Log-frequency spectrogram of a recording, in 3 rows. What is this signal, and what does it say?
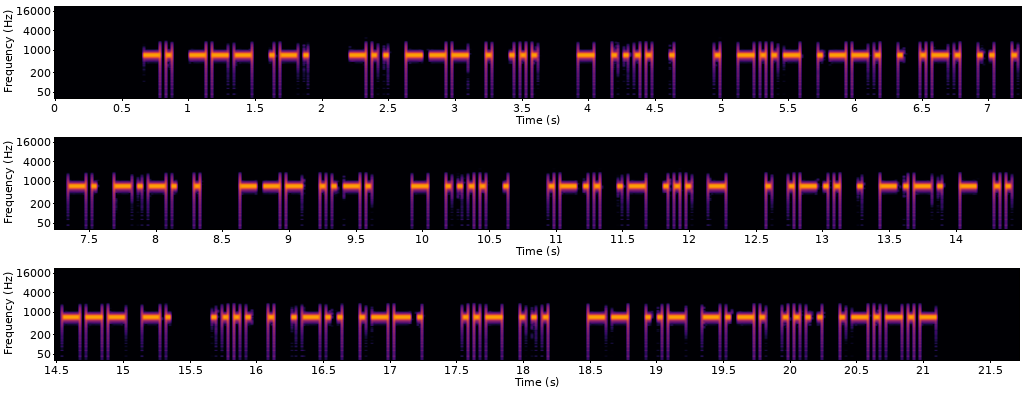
Morse code, heard as a keyed tone, about 28 wpm, 700 Hz. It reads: NOR DOES THE EXPERIENCE OF THE LAST ELECTION HELP US MUCH.
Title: Sentences from Top 1500 Words 28wpm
